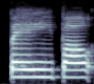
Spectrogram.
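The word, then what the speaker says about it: 背包: So we pronounce it first tone.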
